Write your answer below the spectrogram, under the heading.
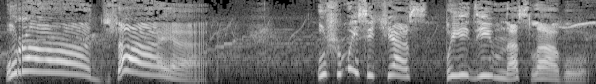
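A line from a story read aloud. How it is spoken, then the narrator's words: Cheerful shouting monkeys. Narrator (Russian): весело закричали обезьяны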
